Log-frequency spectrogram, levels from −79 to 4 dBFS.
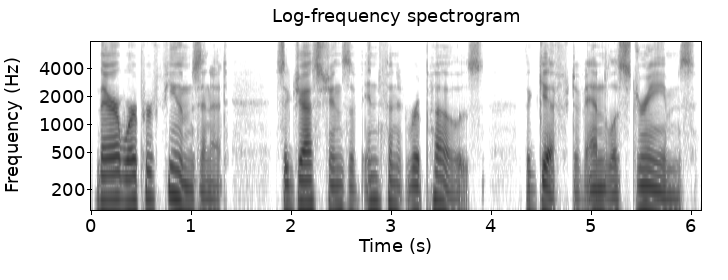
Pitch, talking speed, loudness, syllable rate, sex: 110 Hz, 140 wpm, -23 LUFS, 5.1 syllables/s, male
